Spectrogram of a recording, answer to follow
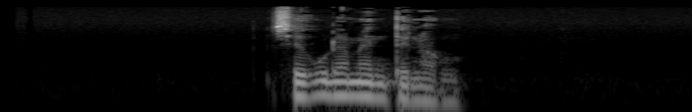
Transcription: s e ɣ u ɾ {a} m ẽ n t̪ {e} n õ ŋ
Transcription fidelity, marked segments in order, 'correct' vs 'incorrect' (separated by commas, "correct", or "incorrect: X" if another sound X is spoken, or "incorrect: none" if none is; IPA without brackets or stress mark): correct, correct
